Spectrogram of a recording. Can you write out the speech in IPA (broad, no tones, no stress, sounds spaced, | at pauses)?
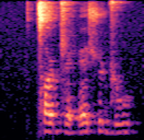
ǀ ʌ ɖ͡ʐ ɛ ʔ ɛ ʃ ʉ ɖ͡ʐ u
